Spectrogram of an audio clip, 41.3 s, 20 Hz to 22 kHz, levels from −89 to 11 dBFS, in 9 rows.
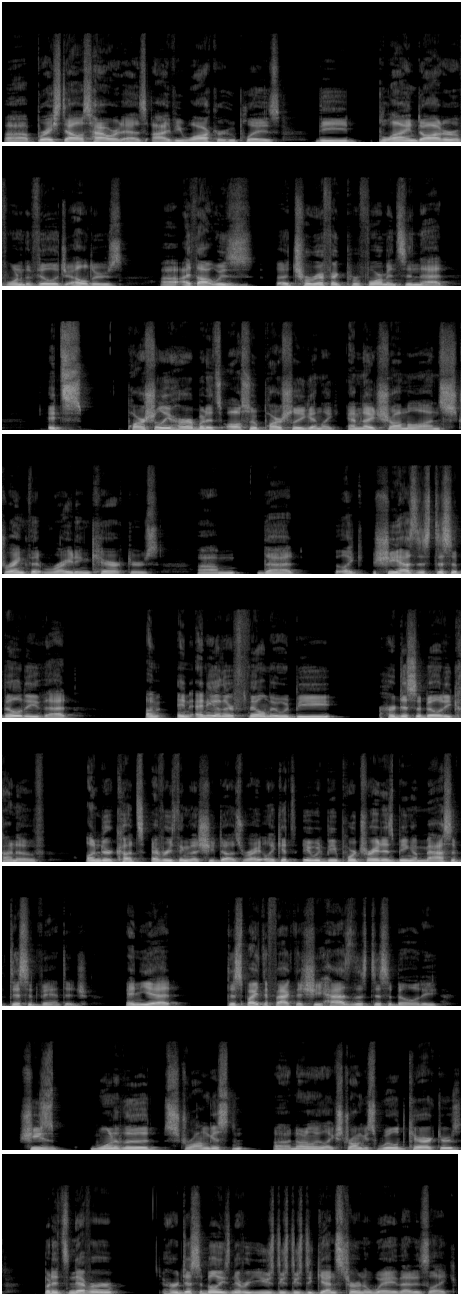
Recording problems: audio stuttering; at 39 s

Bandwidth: 17 kHz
